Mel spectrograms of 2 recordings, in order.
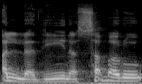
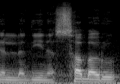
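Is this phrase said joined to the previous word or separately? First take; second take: separate; joined. First: It starts fresh after a breath, with its opening vowel. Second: It joins the previous word, dropping its opening vowel. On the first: "सांस तोड़कर अलग से उस आयत को पढ़ेंगे" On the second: "पिछले नून से हम सीधे लाम को मिला देंगे, अलिफ यहाँ पे साइलेंट हो जाएगा"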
